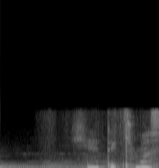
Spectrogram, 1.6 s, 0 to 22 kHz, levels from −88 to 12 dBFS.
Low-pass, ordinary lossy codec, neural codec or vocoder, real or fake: none; none; none; real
